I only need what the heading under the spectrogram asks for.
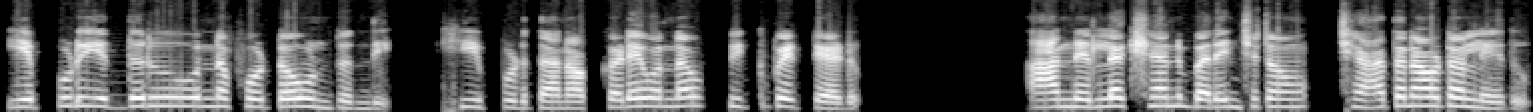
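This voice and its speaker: A woman narrating a family drama story in a calm, measured way. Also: on the high side, dry recording. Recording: dull lo-fi, dry.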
